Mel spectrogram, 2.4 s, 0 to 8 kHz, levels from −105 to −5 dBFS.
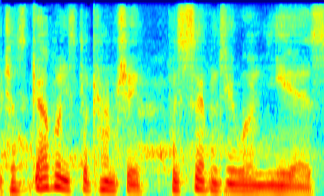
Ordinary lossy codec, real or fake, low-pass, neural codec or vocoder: MP3, 48 kbps; fake; 7.2 kHz; codec, 16 kHz, 1 kbps, FunCodec, trained on Chinese and English, 50 frames a second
